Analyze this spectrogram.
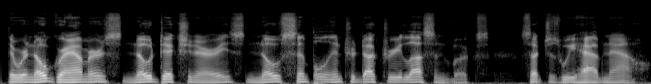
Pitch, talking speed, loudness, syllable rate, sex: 105 Hz, 145 wpm, -19 LUFS, 4.6 syllables/s, male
